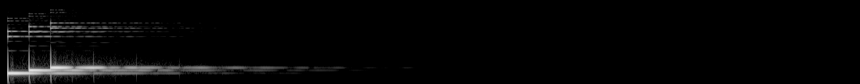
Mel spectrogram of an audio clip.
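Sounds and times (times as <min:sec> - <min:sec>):
notification tone: 0:00.1 - 0:02.1.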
